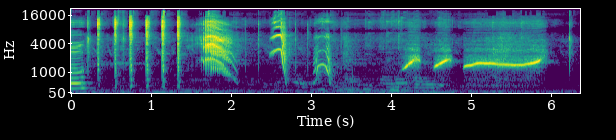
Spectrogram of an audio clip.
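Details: Green ringneck parrot, a rose-ringed parakeet, producing rapid clicks, a harsh squawk, short rising whistles and a long wavering whistled note, with low background hum.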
